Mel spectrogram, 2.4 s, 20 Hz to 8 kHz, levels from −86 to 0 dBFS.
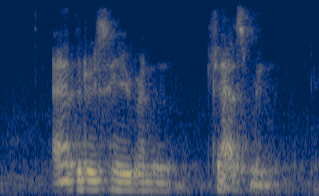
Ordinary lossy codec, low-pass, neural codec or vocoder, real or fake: Opus, 16 kbps; 7.2 kHz; codec, 16 kHz, 8 kbps, FunCodec, trained on LibriTTS, 25 frames a second; fake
